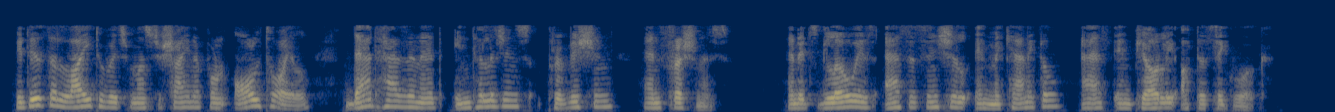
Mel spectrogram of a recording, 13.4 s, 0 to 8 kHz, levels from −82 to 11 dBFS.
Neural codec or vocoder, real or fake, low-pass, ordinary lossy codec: none; real; 7.2 kHz; AAC, 16 kbps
